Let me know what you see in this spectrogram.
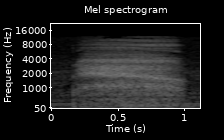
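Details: A single harsh, hissing breath lasting about a second: stridor in a person with subglottic stenosis (airway narrowing just below the vocal cords).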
